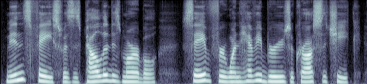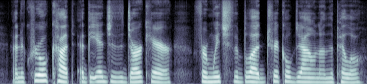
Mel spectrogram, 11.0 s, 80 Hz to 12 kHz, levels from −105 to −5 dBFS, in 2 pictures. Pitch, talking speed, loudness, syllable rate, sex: 185 Hz, 190 wpm, -19 LUFS, 4.4 syllables/s, female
